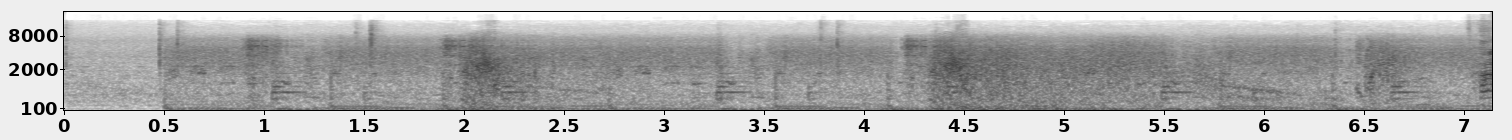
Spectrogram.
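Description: Generators blowing up in a Spider-Man video game produce a sustained, loud rumbling roar with repeated booming surges over a game music bed.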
